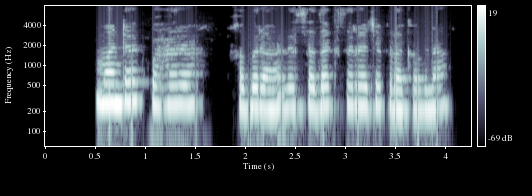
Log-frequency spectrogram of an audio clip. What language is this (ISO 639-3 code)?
pus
